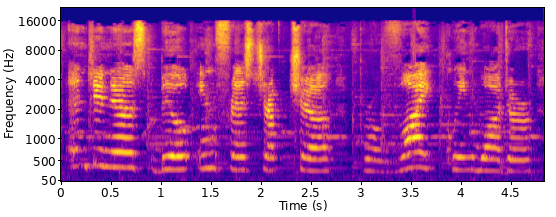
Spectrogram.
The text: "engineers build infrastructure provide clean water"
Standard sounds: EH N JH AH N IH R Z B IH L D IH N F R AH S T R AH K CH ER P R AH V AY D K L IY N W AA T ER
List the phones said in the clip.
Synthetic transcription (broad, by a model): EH N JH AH N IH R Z B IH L IH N F R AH S T R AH K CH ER P R AH V AY D K W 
